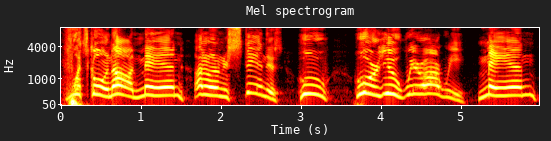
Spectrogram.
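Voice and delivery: feigned exasperation. Pretend. Player confronting the mysterious driver with feigned exasperation. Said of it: "I feign exasperation and say".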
